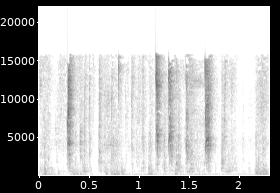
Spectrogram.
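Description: A knife working at a soft rubber duck bath squirter: an irregular run of small clicks, scrapes and crackles as the blade meets and scratches the toy.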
